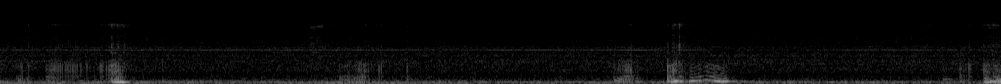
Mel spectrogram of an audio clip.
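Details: 14-week-old Cookie snoring loudly.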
